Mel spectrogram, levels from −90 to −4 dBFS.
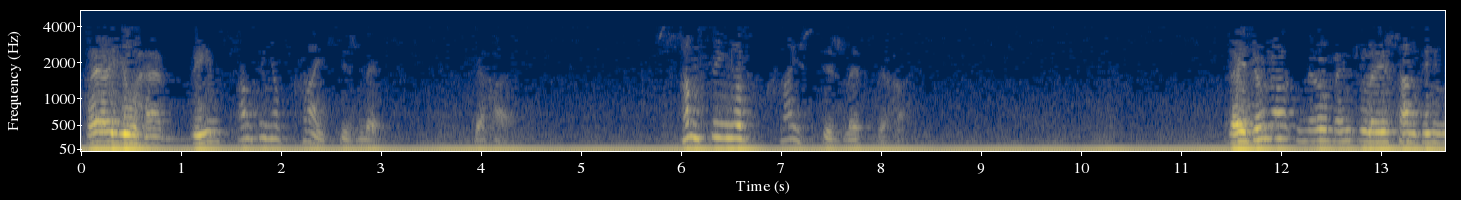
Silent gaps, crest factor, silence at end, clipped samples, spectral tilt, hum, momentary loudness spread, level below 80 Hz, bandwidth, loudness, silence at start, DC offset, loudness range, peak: none; 22 dB; 0 s; under 0.1%; -13.5 dB/octave; 60 Hz at -35 dBFS; 18 LU; -30 dBFS; 2.7 kHz; -29 LUFS; 0 s; 1%; 11 LU; -6 dBFS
